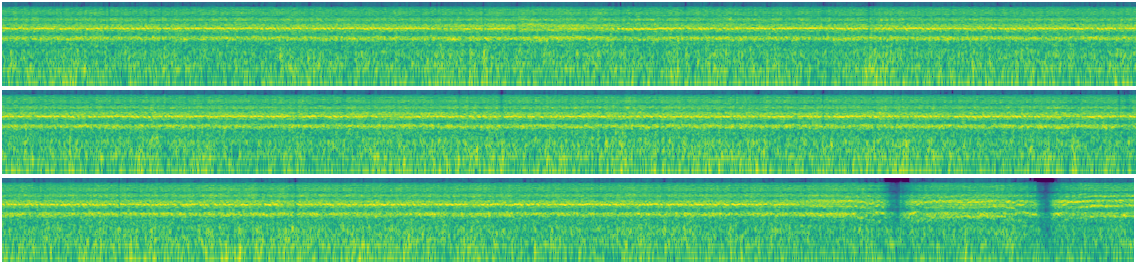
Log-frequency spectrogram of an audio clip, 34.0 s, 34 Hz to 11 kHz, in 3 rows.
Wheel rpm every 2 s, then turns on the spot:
230, 230, 230, 230, 230, 230, 230, 230, 240, 230, 230, 230, 230, 240, 230, 210, 130.
none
